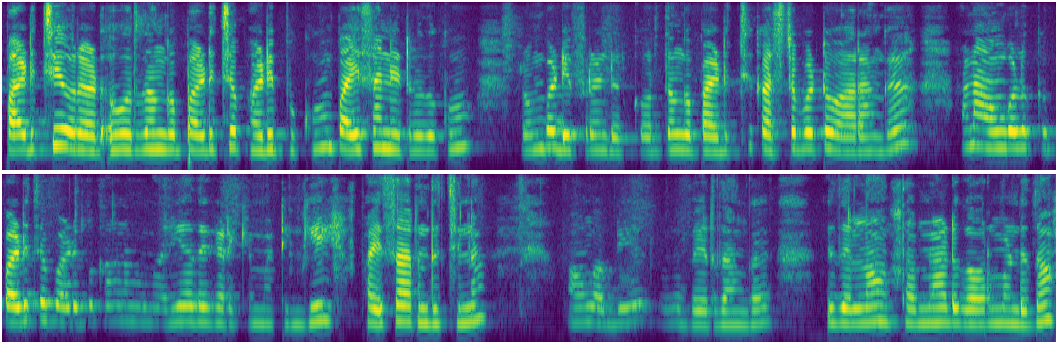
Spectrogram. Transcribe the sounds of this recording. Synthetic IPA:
pɐɽɪt͡ʃːiɔɾɯɐɔɾɯt̪aːŋɡɐpɐɽɪt͡ʃːɐpɐɽɪpːɯkːʊ̃pɐɪsaːnɪʈɾɐðɯkːʊ̃ | ɾɔmbɐɖɪfɐɾɛɳʈɪɾɯkːɯɔɾɯt̪ːɐŋɡɐpɐɽɪt͡ʃːɯkɐʂʈɐp̬ːɐʈːɯʋaːɾaːŋɡɐ | aːnaːɐʋɐŋɡɐɭɯkːɯpɐɽɪt͡ʃːɐpɐɽɪpːɯkːaːlɐnɐŋɡɐmɐɾɪjaːðekɪɽɛkːɐmaːʈːiːŋɡiːpɐɪsaːɪɾɯnd̪ɯt͡ʃːɯnaː | ɐʋɐŋɡɐːp̬ːɐɽɪjeːɐðɐpejɪɾðaːŋɡɐɪðɛlːãːt̪ɐmɪɭaːɽɯɡɐʋɐɾmɛɳʈɯt̪ãː

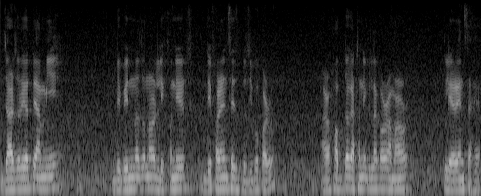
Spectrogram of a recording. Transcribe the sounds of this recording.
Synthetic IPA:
zaɹzoɹijɔtɛami | bibʱinːɔzɔnɔɹlikʰɔniɹ | dipʰaɹɛnsezbuzibɔpaɹʊ̃ | a̰ɹuxɔbdɔɡatʰɔnibilakɔɹamaɹ | kliaɹɛnsaɦɛ

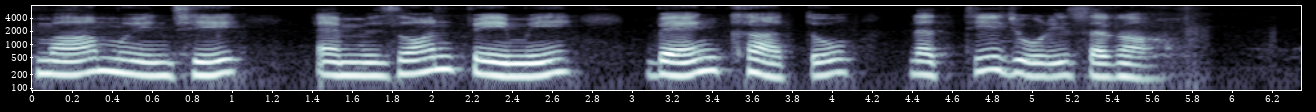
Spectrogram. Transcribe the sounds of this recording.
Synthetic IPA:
mãːmʊ̃ɦɪ̃ɲd͡ʑe | ɛːmezɔːnpeːmẽ | bɛ̃ːŋkʰːãːt̪o | nɐt̪ʰid͡ʑoːɽesɐɡʱãː

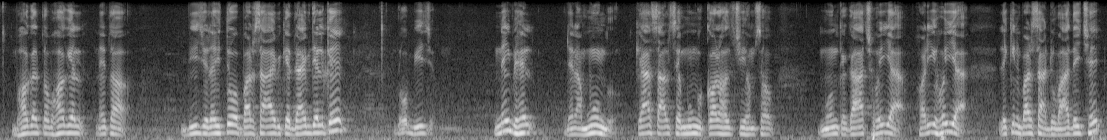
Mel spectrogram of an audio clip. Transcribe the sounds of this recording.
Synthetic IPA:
bʱɔɡelt̪ɔbʱɔɡelnəjt̪ɔ | bid͡ʒɾəɦit̪obəɾsaːbked̪ajbd̪elke | t̪obid͡ʒ | nəjbʱel | d͡ʒenamuŋɡ | kjasalsemũŋɡkɔɾəɦəlt͡ʃʰiɦəmsəb | muŋɡkeɡat͡ʃʰɦoijapʰəɽiɦoija | lekinbəɾsaɖubad̪ət͡ʃʰɛ

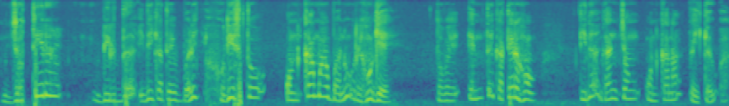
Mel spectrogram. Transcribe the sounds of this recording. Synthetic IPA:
d͡ʒɔt̪iɾ | biɾd̪əʔid̪ikat̪ɛbəɾic̚ˀhud̪ist̪ɔː | nkamabanuʔɾɛɦɔ̃ɡɛ | t̪ɔbɛːnt̪ɛkat̪ɛɾɦɔ̃ | t̪inaʔɡaɲt͡ʃɔŋɔnkanaʔkəjkəwʔa

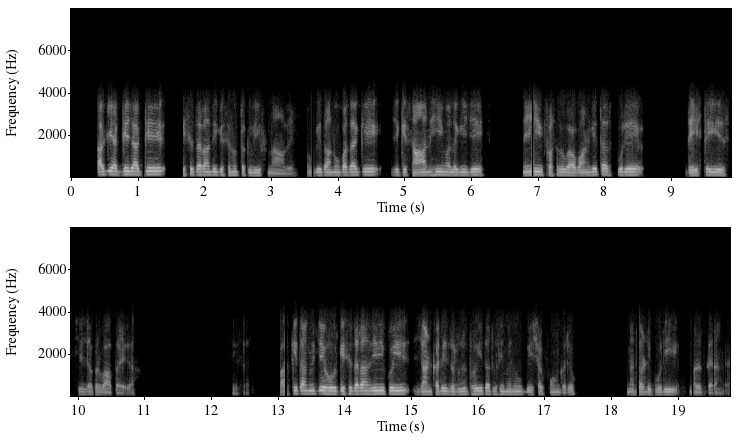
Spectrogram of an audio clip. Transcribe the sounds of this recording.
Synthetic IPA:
t̪ãːkɪəɡeːd͡ʒaːkeː | kɪseːt̪əɾãːd̪iːk̬ɪseːnũːt̪əkliːfnaːɦoːeːkjõ̰ːk̬ɪt̪̬ʊɦaːnũːpət̪̬aːkɪd͡ʒeːkɪsaːnɦiːmət̪ləɡiːd͡ʒeː | nəĩːpʰəsəlɦʊɡaːpaːɳɡeːt̪ãpuːɾeː | d̪eːʃt̪eiːɪst͡ʃiːzd̪aːpɾəʋaːpəːḛːɡa̰ː | ʈʰḭːksa̰ː | baːkiːt̪ʊɦaːnũːd͡ʒeːɦoːɾkɪseːt̪əɾãːd̪iːʋiːkoːiːd͡ʒaːnkaːɾiːzəɾuːɾət̪ɦoːiːt̪ãːt̪ʊsĩːmɛːnũːbeːʃəkpʰoːnkəɾejoː | mɛ̃ːt̪ʊaːɖiːpuːɾiːməd̪əd̪̚kəɾã̰ːɡa̰ː

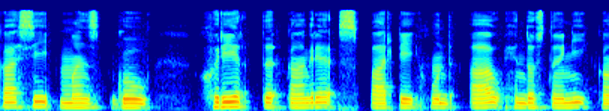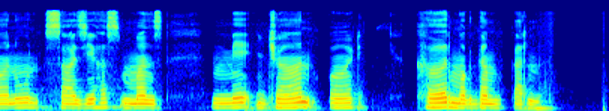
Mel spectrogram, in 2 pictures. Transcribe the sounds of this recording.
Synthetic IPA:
kaːsiːmɐnzɡow | kʰʊɾiːɾt̪ɨkãːŋɡɾeːspaːɾʈiːhʊ̃nd̪ | aːwhɪ̃nd̪ust̪aːniːkaːnuːnsaːziɦɐsmɐnz | mẽd͡ʒaːnpəːʈʰ | kʰəːɾmʊkd̪ɐmkɐɾn

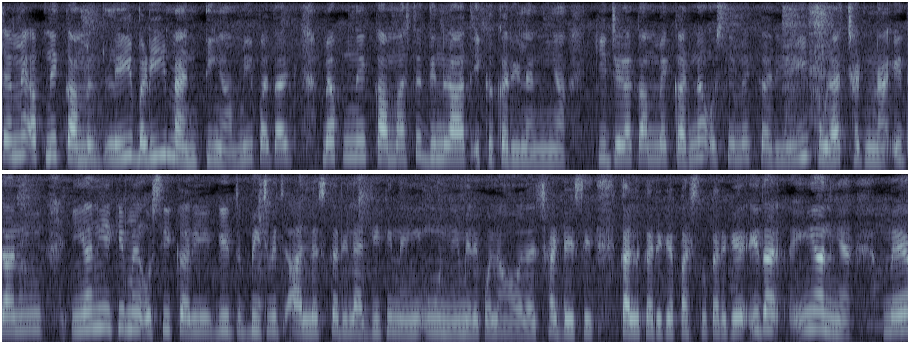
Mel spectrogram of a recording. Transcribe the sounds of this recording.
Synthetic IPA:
t̪eːmɛ̃ɐpnekəmleibəɽimɛːnt̪iãːmẽĩpət̪amɛ̃ɐpnekəmast̪ed̪ɪnɾaːt̪ɪkːəɾilɛːniãː | kid͡ʒeːɽaːkɐmːɛ̃ːkəɾnaːʔʊsimɛ̃kəɾiipuːɾaːt͡ʃʰəʈnaːʔɪd̪aniɪjãːnĩɛːkimɛ̃ːʊsikəɾiɡibiːt͡ʃʋɪt͡ʃaːləskəɾilɛːɡikinɐĩũːnimeːɾekoːlãd̪at͡ʃʰəɖesekəlkəɾeɡepəɾsukəɾeɡeʔɪd̪aɪjãːnĩɛ̃ː | mɛ̃ː

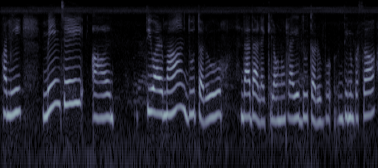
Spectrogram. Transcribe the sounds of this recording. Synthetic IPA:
ɦamiment͡sʌj̃ | t̪iwarmad̪ut̪ʌɾu | d̪ad̪aɾulajkʰilawnʌklaɡid̪ut̪ʌɾud̪inupʌrt͡sʰʌ

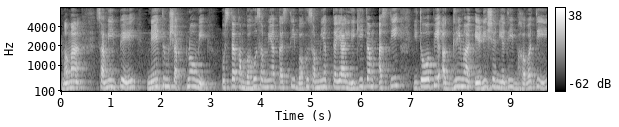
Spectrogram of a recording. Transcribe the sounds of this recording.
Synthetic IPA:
mɐmɐ | sɐmiːpeːneːt̪umʃɐkɳoːmipust̪ɐkɐmbɐɦusɐmjɐkɐst̪ibɐɦusɐmjɐk̚t̪ɐjaːlikit̪ɐmɐst̪iː | t̪oːpiʔɐɡɾimɐʔeɖiʃɐnjɐt̪ibʱɐʋɐt̪i

